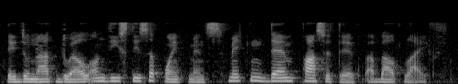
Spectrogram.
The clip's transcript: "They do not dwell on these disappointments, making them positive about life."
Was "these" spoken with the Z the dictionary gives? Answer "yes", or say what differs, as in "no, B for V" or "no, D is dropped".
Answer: no, S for Z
